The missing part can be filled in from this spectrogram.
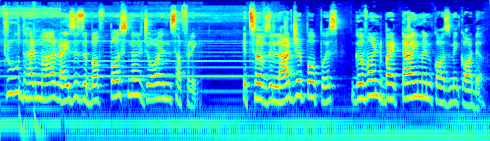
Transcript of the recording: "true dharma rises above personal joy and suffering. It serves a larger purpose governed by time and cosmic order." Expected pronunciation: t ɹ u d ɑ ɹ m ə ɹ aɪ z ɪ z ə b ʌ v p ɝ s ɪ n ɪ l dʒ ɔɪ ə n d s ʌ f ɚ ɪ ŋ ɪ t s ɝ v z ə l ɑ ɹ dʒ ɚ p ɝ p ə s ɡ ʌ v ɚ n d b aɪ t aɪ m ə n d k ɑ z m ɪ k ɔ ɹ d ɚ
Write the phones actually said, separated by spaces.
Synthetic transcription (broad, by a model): t ɹ u d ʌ ɹ m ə ɹ aɪ z ɪ z ə b ʌ v p ɝ s ɪ n ɪ l dʒ ɔɪ ə n d s ʌ f ɚ ɪ ŋ ɪ t s ɝ v z ə l ɑ ɹ dʒ ɚ p ɝ p ə s ɡ ʌ v ɚ n d b aɪ t aɪ m ə n d k ɑ z m ɪ k ɔ ɹ d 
